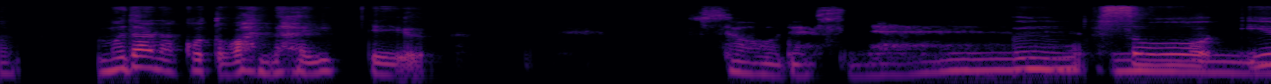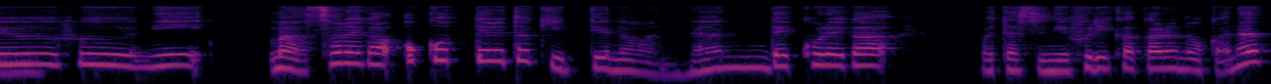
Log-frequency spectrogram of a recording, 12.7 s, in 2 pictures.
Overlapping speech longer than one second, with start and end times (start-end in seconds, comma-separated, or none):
5.0-6.6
